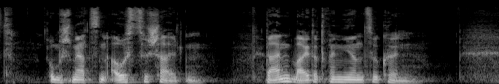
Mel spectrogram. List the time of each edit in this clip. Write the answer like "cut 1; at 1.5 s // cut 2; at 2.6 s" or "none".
cut 1; at 2.7 s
